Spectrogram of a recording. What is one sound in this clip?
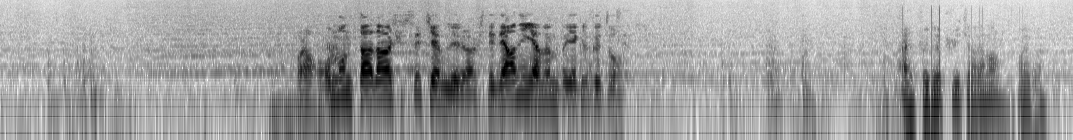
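A racing car engine whines at high revs.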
